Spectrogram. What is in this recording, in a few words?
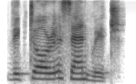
"Victoria sandwich", Indian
